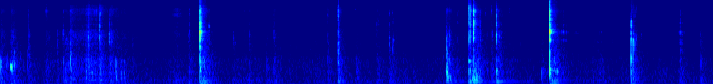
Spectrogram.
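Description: A handful of faint, sharp clicks and taps, spaced irregularly, with a brief soft rustle near the start, over near silence.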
